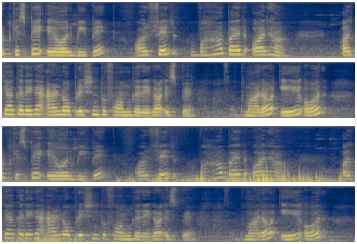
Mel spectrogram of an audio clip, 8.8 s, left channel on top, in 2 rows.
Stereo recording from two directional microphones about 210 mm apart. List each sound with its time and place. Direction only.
0.1 s speech: 40° left (ahead or behind)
